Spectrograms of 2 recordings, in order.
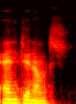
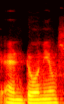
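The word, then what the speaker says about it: antonym: ठीक है, एंटोनिम्स। ये एंटोनियम्स, इसको आमतौर पर पढ़ा जाएगा हिज्जे के एतबार से, लेकिन सही नहीं है। इसका सही तलफ़ुज़ जो है वो है एंटीनम।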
